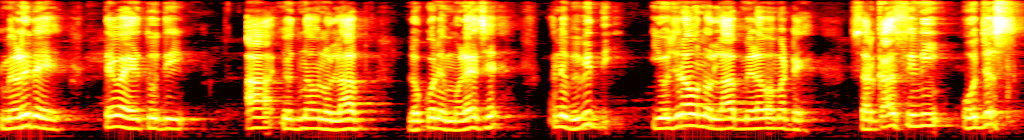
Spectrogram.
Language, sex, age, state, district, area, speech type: Gujarati, male, 45-60, Gujarat, Amreli, rural, spontaneous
